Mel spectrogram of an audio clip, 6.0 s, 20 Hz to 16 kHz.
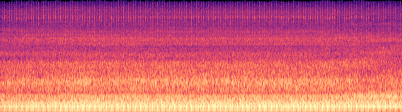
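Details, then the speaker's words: Newer Murray push mower, Briggs engine, after fixing oil in the gas and water in the oil, run about 15 minutes with leftover oil baking off: steady, even drone with no misses, surging or knocks; normal running. "runs really good so let's end this before i get dumped on by rain hopefully it does not"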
